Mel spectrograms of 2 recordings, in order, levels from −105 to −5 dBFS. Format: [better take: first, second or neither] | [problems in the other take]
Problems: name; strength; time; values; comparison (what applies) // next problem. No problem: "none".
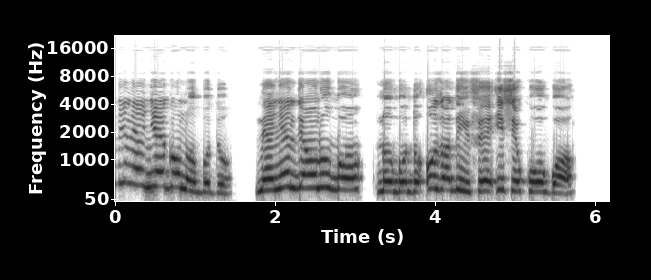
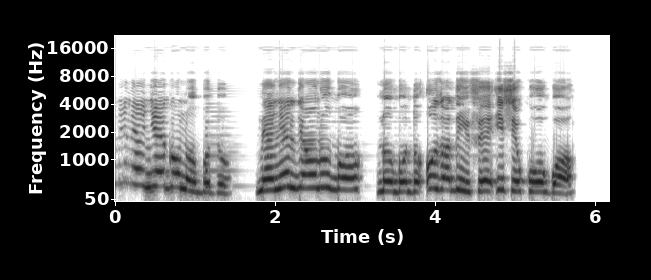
first | noise reduction (neural mask model DeepFilterNet 3)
